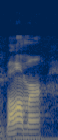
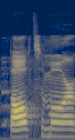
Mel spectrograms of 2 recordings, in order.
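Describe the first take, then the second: First: The name is shortened, Baltimore local style. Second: The name is said in full, three syllables.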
